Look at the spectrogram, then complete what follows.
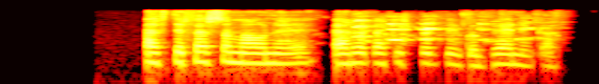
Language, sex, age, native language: Icelandic, female, 40-49, Icelandic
